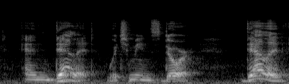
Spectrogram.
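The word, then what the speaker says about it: דלת: Delet, it's spelled just like dalet, D-L-T, but instead of the ah sound, which we have in dalet, it's going to be the sound, so delet, and delet means door.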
